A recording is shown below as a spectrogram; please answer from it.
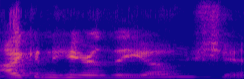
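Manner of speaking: put-on high creaky grandmother voice.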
